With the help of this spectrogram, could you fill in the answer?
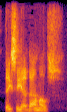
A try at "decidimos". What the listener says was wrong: You're putting another A in there. Decidimos. Let's all practice that. Let's look at how I'm doing this. Decidimos. Decidimos. Decidimos. Decidimos. Decidimos.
